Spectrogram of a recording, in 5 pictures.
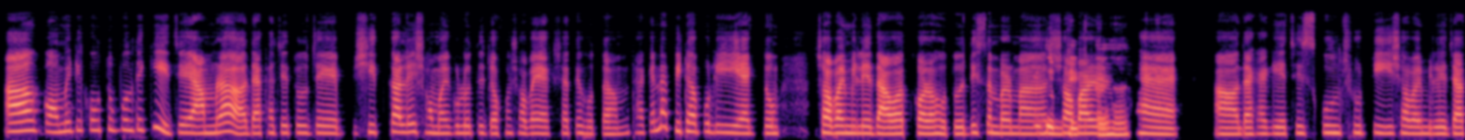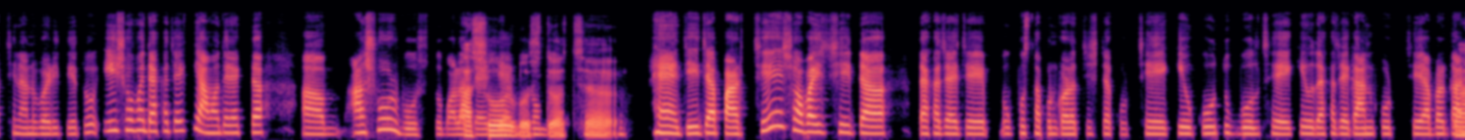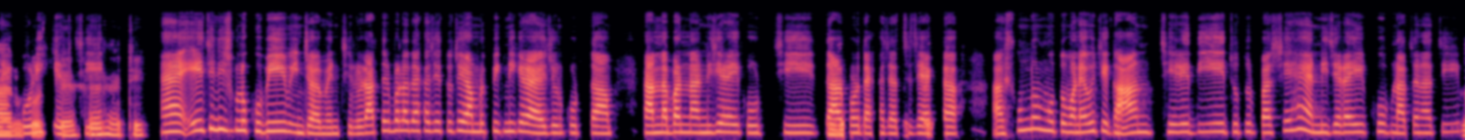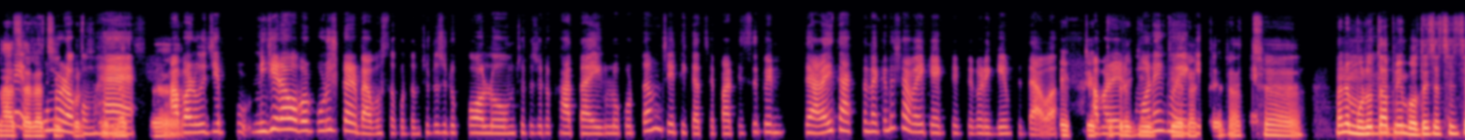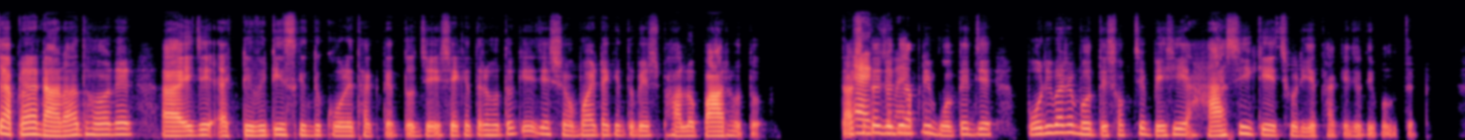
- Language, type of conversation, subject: Bengali, podcast, তোমার পরিবারে সবচেয়ে মজার আর হাসির মুহূর্তগুলো কেমন ছিল?
- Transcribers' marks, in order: unintelligible speech; in English: "এক্টিভিটিস"; horn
